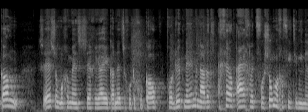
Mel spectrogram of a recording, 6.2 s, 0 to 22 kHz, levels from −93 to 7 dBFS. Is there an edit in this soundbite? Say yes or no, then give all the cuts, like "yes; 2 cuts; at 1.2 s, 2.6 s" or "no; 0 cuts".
no; 0 cuts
